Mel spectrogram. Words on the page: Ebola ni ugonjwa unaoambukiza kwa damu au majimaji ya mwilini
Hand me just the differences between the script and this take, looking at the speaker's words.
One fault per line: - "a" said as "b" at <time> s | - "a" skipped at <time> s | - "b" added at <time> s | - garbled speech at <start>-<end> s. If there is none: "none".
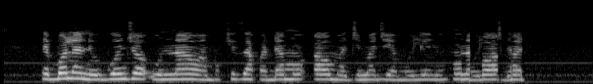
- garbled speech at 4.5-5.2 s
